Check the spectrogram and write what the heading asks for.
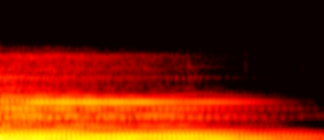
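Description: A final sustained chord on distorted electric guitar, with bass underneath, ringing out and slowly fading away at the end of a blues-rock song.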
